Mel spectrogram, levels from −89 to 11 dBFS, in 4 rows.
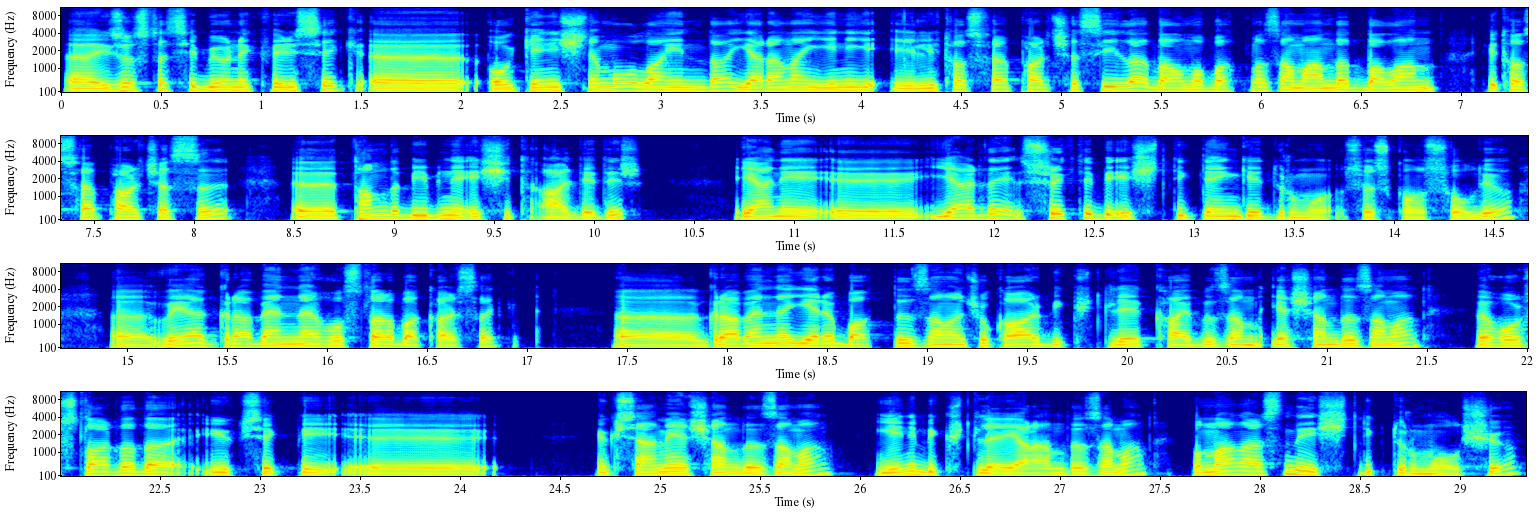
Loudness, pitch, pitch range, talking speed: -23 LUFS, 125 Hz, 110-140 Hz, 135 wpm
